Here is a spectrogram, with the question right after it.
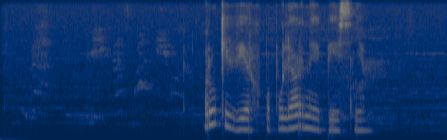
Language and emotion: Russian, neutral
